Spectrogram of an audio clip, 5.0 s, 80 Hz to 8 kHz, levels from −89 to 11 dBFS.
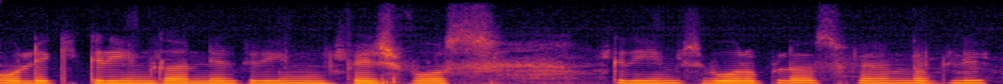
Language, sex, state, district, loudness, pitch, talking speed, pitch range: Hindi, female, Himachal Pradesh, Shimla, -16 LUFS, 205 Hz, 130 wpm, 200-210 Hz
